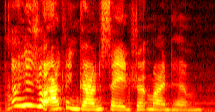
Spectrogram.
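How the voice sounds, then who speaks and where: A woman giving casual let's play commentary as a game streamer, chatty and expressive. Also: on the high side, brisk.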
